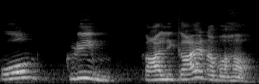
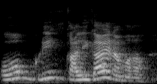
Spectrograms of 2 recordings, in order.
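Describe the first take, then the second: First: It is said in Sanskrit style, ending in 'namaha'. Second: It is said in Bengali style, ending in 'nama'. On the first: "এরকম করে বলবেন। মানে এটা actually সংস্কৃত উচ্চারণ" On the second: "আপনি স্ক্রিনে দেখতে পাচ্ছেন"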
